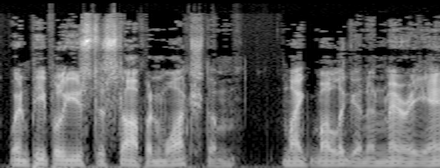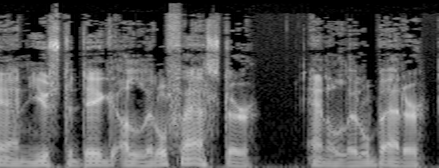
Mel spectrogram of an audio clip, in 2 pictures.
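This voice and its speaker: A man's voice: extremely low pitch, normal speed, fairly bright tone, no room sound, studio quality. An older man reading a children's story aloud as a narrator. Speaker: storybook reader.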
